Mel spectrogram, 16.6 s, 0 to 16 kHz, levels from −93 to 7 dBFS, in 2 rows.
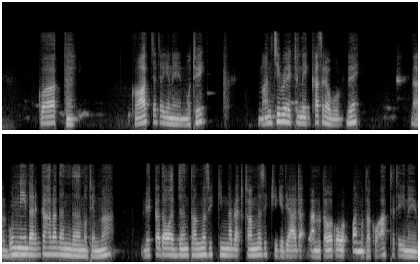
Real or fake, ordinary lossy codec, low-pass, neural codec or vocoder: fake; MP3, 96 kbps; 7.2 kHz; codec, 16 kHz, 0.5 kbps, X-Codec, HuBERT features, trained on balanced general audio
